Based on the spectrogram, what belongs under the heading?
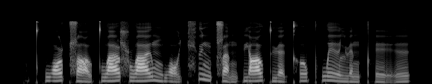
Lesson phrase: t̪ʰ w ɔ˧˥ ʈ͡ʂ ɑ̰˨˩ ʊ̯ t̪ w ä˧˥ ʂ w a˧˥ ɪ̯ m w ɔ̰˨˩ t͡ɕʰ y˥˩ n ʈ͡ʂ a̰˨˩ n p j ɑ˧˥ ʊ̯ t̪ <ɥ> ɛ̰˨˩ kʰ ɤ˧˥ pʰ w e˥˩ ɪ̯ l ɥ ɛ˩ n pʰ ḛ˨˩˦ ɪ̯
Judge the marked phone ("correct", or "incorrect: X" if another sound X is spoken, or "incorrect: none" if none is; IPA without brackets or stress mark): correct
